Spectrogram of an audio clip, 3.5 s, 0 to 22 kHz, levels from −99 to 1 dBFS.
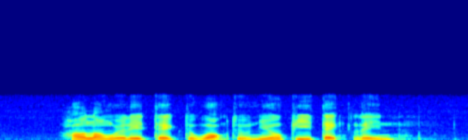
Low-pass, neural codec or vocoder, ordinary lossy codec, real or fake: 7.2 kHz; none; none; real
